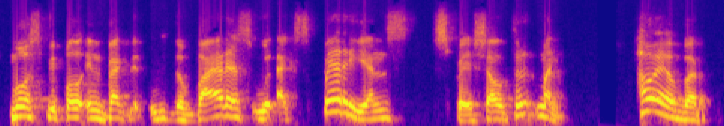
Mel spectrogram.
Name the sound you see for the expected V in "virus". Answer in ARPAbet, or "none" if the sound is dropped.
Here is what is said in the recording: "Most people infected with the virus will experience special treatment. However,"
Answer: V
